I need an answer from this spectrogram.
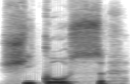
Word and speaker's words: chicos: est chic ou élégant vous pouvez utiliser chicos et on prononce le S final s'il vous plaît écrivez-moi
